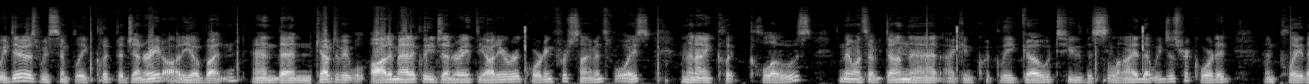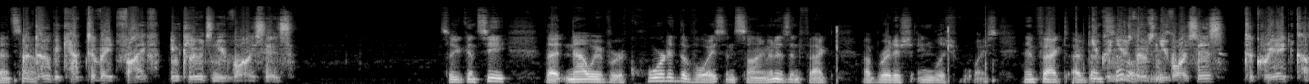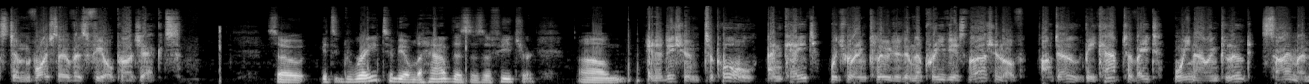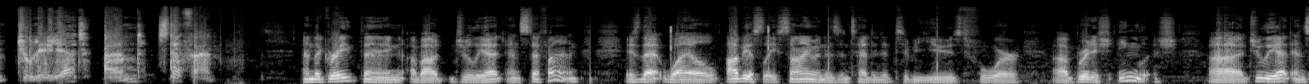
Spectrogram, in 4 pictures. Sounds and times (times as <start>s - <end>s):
Speech synthesizer: 12.8s - 16.1s, 21.9s - 28.0s, 32.0s - 41.5s.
